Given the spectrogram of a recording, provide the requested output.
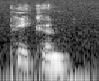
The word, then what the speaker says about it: pecan: Sometimes I absolutely love the way people pronounce this. P-E-C-A-N, pecan, pecan nut, pecan, pecan, no, but I think it's brilliant how people say it, but it's pecan.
